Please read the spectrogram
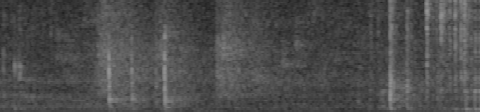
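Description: Plastic bottles being handled, with a few faint light clicks as a bottle of phytoplankton culture is tipped over an empty bottle. The culture starts to pour in near the end.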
